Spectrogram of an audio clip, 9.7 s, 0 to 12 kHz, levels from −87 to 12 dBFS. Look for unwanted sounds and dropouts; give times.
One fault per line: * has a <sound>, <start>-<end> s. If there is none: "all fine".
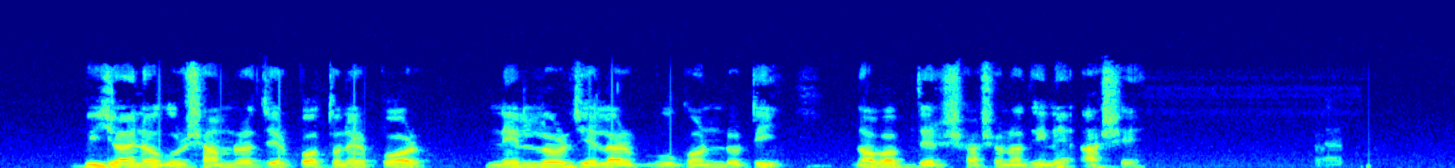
* has a laugh, 8.8-9.0 s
